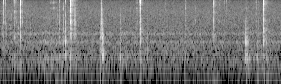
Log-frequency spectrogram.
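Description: Light metallic clicks and taps of steel tweezers and small lock pins against a brass euro-cylinder plug as pins are set into its holes. There are about nine irregular, sparse clicks.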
